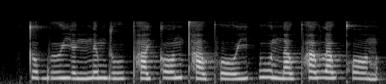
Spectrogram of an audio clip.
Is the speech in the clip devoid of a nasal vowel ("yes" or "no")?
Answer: yes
